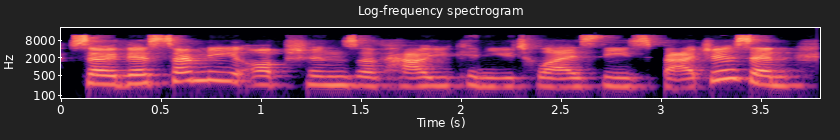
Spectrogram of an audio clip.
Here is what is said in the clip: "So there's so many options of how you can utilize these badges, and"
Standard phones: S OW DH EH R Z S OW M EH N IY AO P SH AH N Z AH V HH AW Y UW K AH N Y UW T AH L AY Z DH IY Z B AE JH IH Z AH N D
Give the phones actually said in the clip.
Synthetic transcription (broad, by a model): S OW DH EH R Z S OW M EH N IY AO P SH AH N Z AH V HH AW Y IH K AH N Y UW T AH L AY Z DH IY Z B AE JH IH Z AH N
